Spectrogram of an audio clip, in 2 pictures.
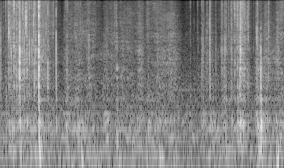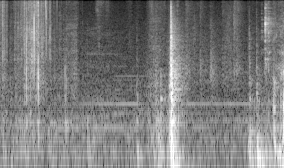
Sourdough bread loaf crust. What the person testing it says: ekmeklerin şu çıtırtısı dinleyin lütfen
